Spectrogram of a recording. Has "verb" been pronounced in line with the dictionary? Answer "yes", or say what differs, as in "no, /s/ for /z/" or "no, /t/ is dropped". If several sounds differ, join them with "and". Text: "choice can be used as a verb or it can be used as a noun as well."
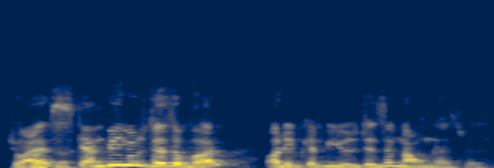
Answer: no, /b/ is dropped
